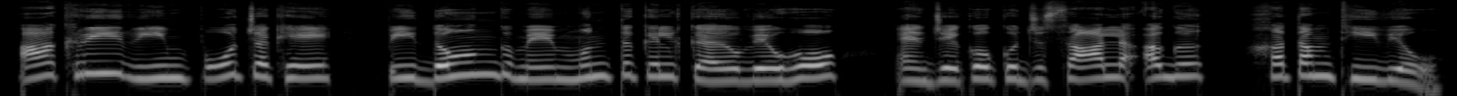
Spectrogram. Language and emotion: Sindhi, neutral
